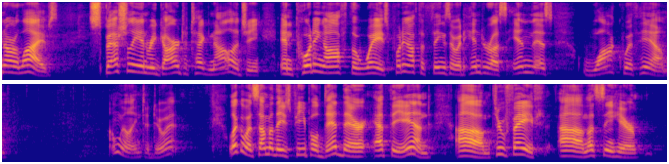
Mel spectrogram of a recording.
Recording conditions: large echoing room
